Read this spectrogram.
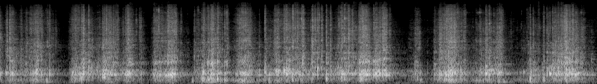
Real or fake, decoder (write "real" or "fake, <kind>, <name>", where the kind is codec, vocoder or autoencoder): fake, vocoder, Vocos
